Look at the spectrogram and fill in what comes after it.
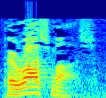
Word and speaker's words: peirasmos: Now, the very first word in the Greek text is the word perosmos. Which is spelled in English P-E-I-R-A-S-M-O-S.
